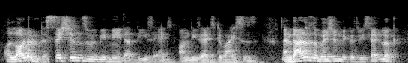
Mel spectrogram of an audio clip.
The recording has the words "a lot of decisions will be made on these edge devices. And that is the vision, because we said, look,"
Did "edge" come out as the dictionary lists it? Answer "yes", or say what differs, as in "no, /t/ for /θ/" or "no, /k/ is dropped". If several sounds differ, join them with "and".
yes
